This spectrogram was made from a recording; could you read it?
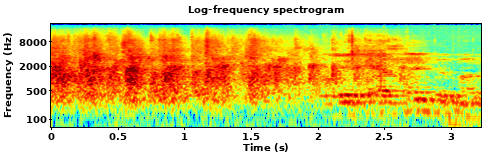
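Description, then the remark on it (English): A crowd at a TC Transcontinental company meeting, including members of the executive committee, claps steadily in a dense, continuous burst of applause. Near the end, a voice starts to come through as the clapping carries on underneath. “I think most of them are here, and you can give yourselves a hand of applause.”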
